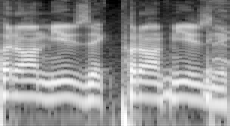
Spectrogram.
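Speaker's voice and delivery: ordinary talk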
